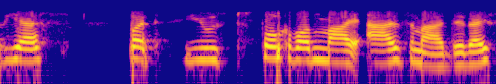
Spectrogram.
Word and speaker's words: miasma: So you said yes But you spoke about miasma.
